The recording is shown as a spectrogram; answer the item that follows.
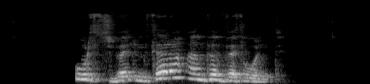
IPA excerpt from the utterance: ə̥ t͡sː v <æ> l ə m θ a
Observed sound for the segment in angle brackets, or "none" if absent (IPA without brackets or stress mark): æ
